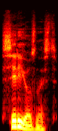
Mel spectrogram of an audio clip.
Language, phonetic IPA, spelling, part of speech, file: Russian, [sʲɪˈrʲjɵznəsʲtʲ], серьёзность, noun, Ru-серьёзность.ogg
- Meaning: 1. seriousness, earnestness 2. gravity, severity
